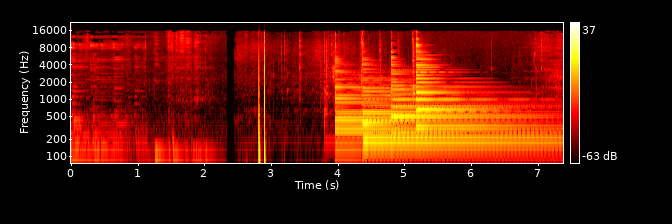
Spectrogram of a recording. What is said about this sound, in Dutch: Met, zoals u al hoort, wellicht aandacht voor de bariton ukulele.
